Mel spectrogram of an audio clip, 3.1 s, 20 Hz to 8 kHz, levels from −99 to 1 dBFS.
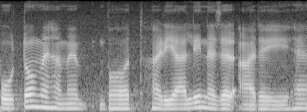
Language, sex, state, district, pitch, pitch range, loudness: Hindi, male, Arunachal Pradesh, Lower Dibang Valley, 120 Hz, 115-125 Hz, -14 LUFS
